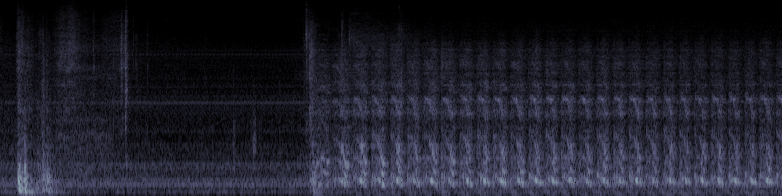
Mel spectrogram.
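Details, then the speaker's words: Pizza van diesel in hard frost, cold start with thick oil, glow plugs cycled; earlier diagnostics showed a glow plug error: slow even cranking about three pulses a second, never fires; no-start, glow plugs suspected failed. "Kunagi, kui ma diagnostikat tegin, siis oli kirjas, et mingi, mis on see glow plug error, aga vaatame."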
